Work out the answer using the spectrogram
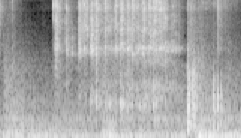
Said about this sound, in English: Go ahead and roll me three dice. Three dice. Okay.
